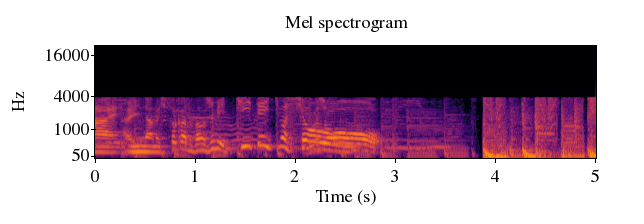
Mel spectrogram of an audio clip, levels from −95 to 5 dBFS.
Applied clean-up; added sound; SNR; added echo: none; none; none; none.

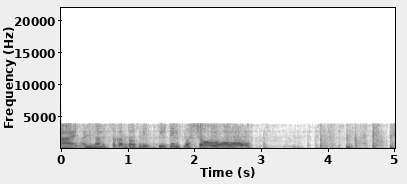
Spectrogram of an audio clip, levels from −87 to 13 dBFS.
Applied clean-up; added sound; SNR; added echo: neural mask model RNNoise.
